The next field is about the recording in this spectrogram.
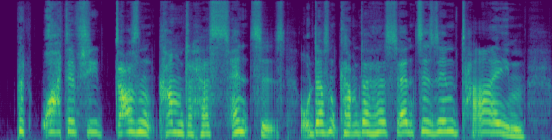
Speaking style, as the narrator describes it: howled some primal part of him, all but trembling in angst

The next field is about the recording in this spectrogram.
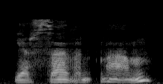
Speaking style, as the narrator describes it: murmuring

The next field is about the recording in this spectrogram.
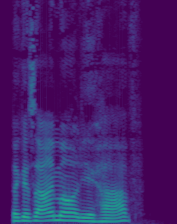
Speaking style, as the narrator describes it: he said in that warm accent

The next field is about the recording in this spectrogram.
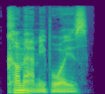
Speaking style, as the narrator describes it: I rumble under my breath

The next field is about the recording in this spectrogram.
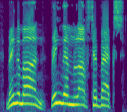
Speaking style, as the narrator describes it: shouted out

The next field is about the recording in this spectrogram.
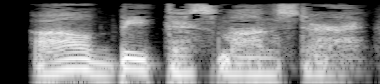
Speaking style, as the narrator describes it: whispered to himself

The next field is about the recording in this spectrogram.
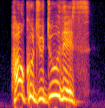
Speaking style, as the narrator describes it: I shout

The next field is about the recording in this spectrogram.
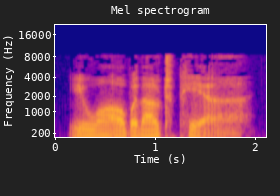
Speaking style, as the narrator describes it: he murmured to her

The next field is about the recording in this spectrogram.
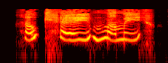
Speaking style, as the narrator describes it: she whined

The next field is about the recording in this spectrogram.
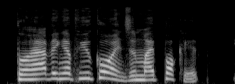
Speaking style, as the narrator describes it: he chuckled

